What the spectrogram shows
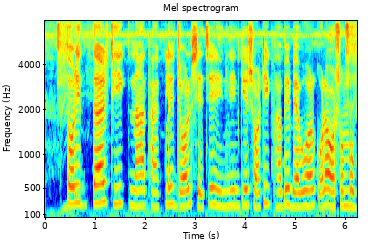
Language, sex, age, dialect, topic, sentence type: Bengali, female, 18-24, Rajbangshi, agriculture, question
